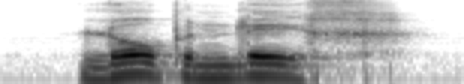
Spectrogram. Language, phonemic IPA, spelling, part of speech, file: Dutch, /ˈlopə(n) ˈlex/, lopen leeg, verb, Nl-lopen leeg.ogg
- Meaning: inflection of leeglopen: 1. plural present indicative 2. plural present subjunctive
